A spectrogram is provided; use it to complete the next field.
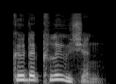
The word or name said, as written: good occlusion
